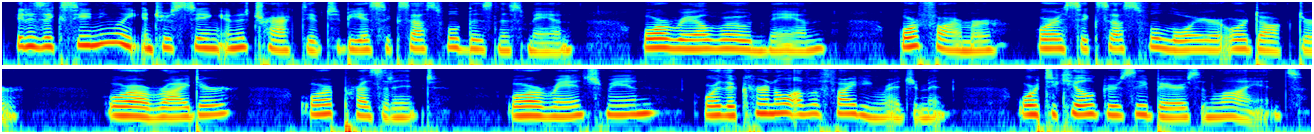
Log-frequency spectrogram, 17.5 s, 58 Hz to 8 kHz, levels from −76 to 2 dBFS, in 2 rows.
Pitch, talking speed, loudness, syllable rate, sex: 215 Hz, 160 wpm, -20 LUFS, 5.2 syllables/s, female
